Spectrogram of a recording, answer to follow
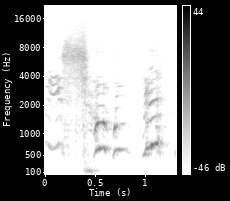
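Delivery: very high, slow, awestruck squeals; delighted squeal. Real, not acted. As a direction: gush over the giant plush. Unboxing giant plush, delighted.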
